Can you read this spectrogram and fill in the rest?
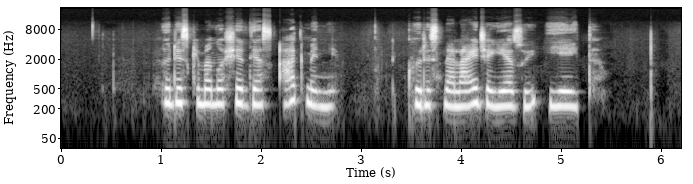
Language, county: Lithuanian, Vilnius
